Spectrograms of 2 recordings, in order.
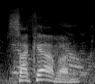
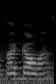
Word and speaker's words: saqueaban: Saqueaban. Quería decir, no sacaban, sino saqueaban. Saqueaban.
